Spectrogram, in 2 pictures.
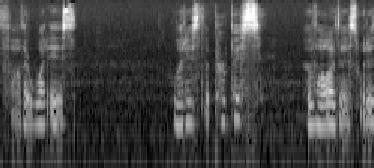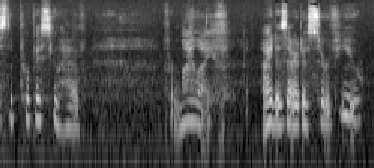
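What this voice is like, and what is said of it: Emotional, choked-up voice. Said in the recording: “I'm still getting emotional”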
